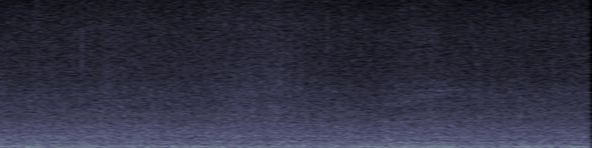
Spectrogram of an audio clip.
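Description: Truck wading through a rough stretch of river in SnowRunner, a steady dense rush of churning water and engine rumble, loud and continuous with no talk.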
